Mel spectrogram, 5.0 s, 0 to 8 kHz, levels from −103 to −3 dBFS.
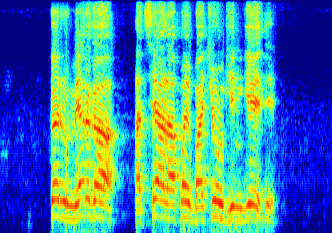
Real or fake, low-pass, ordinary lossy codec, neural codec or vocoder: real; 7.2 kHz; Opus, 16 kbps; none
